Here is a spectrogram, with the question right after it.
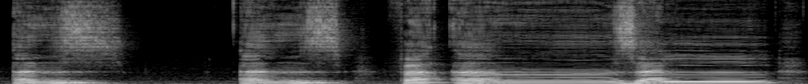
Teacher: نون مع الزاي اخفاء اروح الى مخرج الزاي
